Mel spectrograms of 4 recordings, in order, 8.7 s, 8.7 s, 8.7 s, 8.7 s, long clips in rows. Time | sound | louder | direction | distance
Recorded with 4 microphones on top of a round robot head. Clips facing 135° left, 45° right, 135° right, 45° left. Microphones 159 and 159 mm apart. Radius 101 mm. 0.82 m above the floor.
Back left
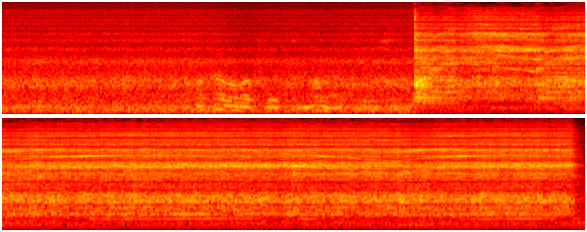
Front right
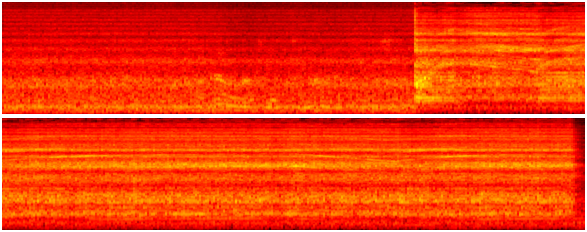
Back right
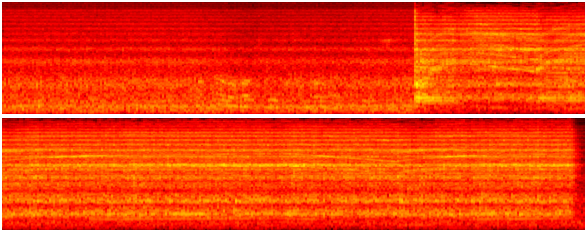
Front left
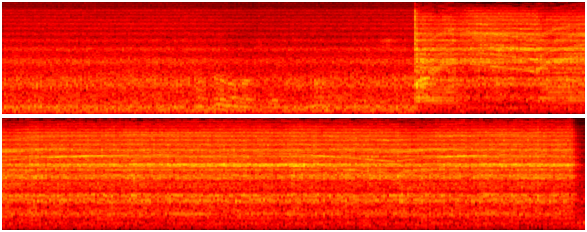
1.4 | a man speaking | back left 4 dB, back right 1 dB | straight behind | 5 m
3.1 | sawing | front right 1 dB, back right 7 dB | 140° right | 1.7 m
